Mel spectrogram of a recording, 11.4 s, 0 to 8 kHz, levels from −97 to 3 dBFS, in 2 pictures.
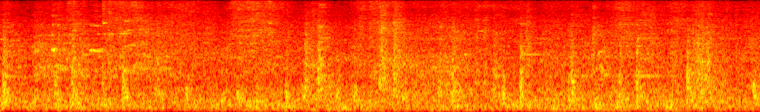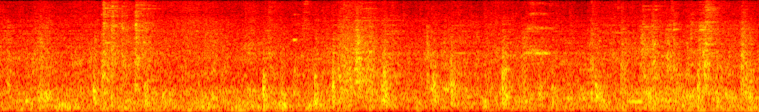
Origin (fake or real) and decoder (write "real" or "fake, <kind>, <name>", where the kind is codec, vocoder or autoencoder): real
